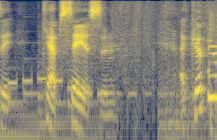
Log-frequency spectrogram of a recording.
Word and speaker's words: capsaicin: have to pronounce this donut I think you pronounce it capsaicin I could be wrong but I think you pronounce it capsaicin that's EAP si I CIN capsaicin I'm going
